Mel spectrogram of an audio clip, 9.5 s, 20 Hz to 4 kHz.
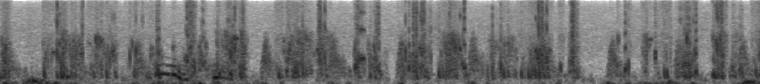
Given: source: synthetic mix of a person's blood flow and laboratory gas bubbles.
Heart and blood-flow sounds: Doppler ultrasound of blood flow; subclavian vein
0.00-0.17 s: bubbles
0.52-1.03 s: bubbles
1.06-1.49 s: bubbles
1.54-2.06 s: bubbles
2.13-2.21 s: bubbles
2.29-2.59 s: bubbles
2.68-3.12 s: bubbles
3.42-4.16 s: bubbles
4.41-4.85 s: bubbles
4.96-5.41 s: bubbles
5.46-5.87 s: bubbles
6.06-6.91 s: bubbles
6.97-7.05 s: bubbles
7.09-7.27 s: bubbles
7.70-7.75 s: bubbles
7.78-7.89 s: bubbles
8.01-8.39 s: bubbles
8.42-8.76 s: bubbles
8.87-9.30 s: bubbles
9.38-9.52 s: bubbles
From the record:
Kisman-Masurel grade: 242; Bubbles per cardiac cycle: several, 3 to 8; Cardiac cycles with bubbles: 100%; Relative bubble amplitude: moderate (0.250 to 0.450); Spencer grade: 3 (all of the cardiac periods contain showers or single bubble signals, but not dominating or overriding the cardiac motion signals); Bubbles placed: anywhere in the cardiac cycle

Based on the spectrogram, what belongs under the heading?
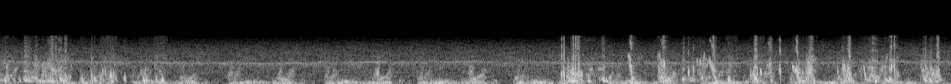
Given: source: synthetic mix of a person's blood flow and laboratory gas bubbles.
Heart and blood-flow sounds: Doppler ultrasound of blood flow; precordium
0.00-0.73 s: bubbles
0.79-1.29 s: bubbles
1.39-1.69 s: bubbles
5.58-6.14 s: bubbles
6.26-6.43 s: bubbles
6.56-7.38 s: bubbles
7.47-7.85 s: bubbles
7.90-8.19 s: bubbles
8.35-9.00 s: bubbles
9.19-9.45 s: bubbles
From the record:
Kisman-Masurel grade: 333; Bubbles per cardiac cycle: rolling drumbeat, 9 or more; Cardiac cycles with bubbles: 50 to 99%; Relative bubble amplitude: loud (0.450 to 0.775); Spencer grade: 3 (all of the cardiac periods contain showers or single bubble signals, but not dominating or overriding the cardiac motion signals); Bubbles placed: anywhere in the cardiac cycle

